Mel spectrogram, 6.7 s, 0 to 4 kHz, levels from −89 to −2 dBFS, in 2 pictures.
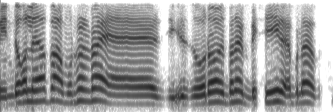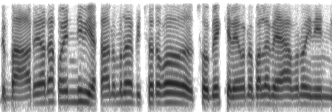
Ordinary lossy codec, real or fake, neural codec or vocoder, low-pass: none; real; none; 3.6 kHz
